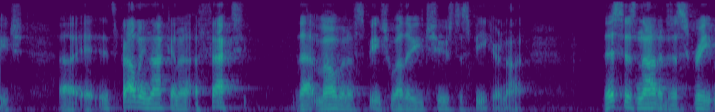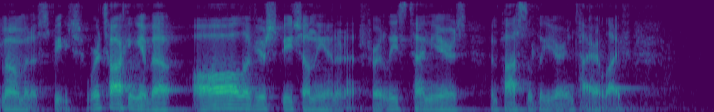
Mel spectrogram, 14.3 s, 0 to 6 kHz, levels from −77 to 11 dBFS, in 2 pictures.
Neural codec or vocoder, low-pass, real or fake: none; 5.4 kHz; real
